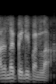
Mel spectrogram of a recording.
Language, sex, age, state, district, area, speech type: Tamil, male, 30-45, Tamil Nadu, Theni, rural, conversation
